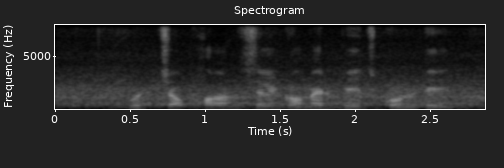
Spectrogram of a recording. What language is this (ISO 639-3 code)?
ben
